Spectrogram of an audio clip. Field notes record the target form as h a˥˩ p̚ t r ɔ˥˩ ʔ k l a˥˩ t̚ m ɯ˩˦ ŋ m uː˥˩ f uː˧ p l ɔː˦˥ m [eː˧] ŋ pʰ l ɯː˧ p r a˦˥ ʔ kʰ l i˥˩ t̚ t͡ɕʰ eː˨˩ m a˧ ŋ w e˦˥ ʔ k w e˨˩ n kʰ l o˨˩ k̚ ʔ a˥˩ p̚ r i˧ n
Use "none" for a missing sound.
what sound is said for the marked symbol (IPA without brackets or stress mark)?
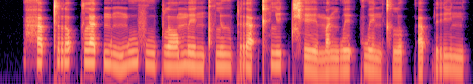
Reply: eː˧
